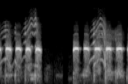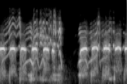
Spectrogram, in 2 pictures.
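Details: Several tame, free-roaming wandering whistling ducks whistle in quick overlapping runs. Steady flat whistles mix with sharper rising and falling notes, in bursts separated by short silences.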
